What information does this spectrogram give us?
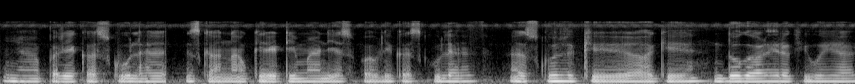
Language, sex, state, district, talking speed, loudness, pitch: Hindi, male, Bihar, Jamui, 140 wpm, -15 LUFS, 135 Hz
